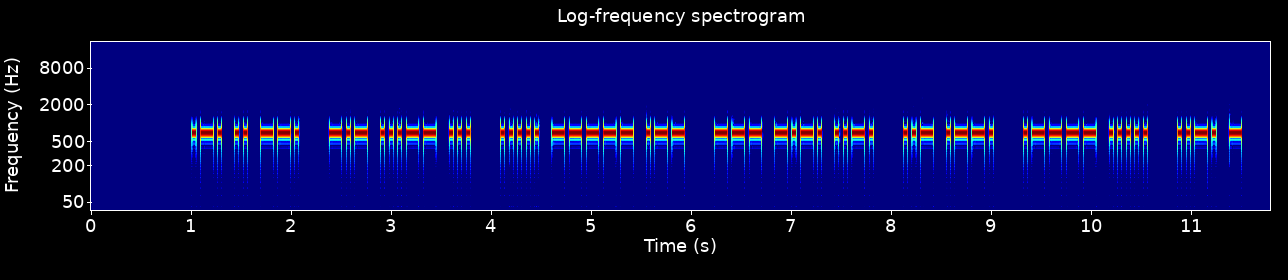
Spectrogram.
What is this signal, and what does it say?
Morse code, heard as a keyed tone, about 28 wpm, 700 Hz. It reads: RIG K3S 50W OCF UP 15 FT
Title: Practice QSO - Exchange 2 - Info - 28wpm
